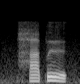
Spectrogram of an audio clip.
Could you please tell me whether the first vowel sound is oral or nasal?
oral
